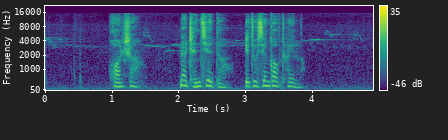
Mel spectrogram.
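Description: A woman speaks calmly and softly.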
